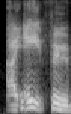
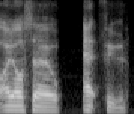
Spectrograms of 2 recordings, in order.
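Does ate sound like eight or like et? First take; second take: eight; et. First: Ate sounds like the number eight. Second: Ate sounds like et, with a short vowel.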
